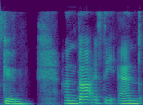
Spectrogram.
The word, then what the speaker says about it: Scone: is going to be at a place called Skoon. It is not scone or scone in this context. It is pronounced schoon.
